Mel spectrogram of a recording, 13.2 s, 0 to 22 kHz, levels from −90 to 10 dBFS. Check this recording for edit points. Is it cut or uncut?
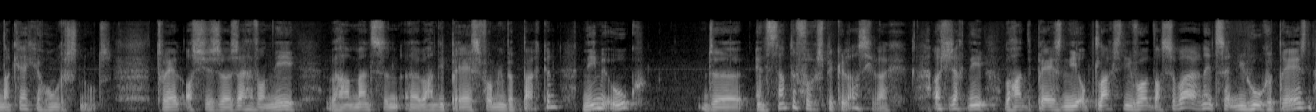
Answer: uncut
